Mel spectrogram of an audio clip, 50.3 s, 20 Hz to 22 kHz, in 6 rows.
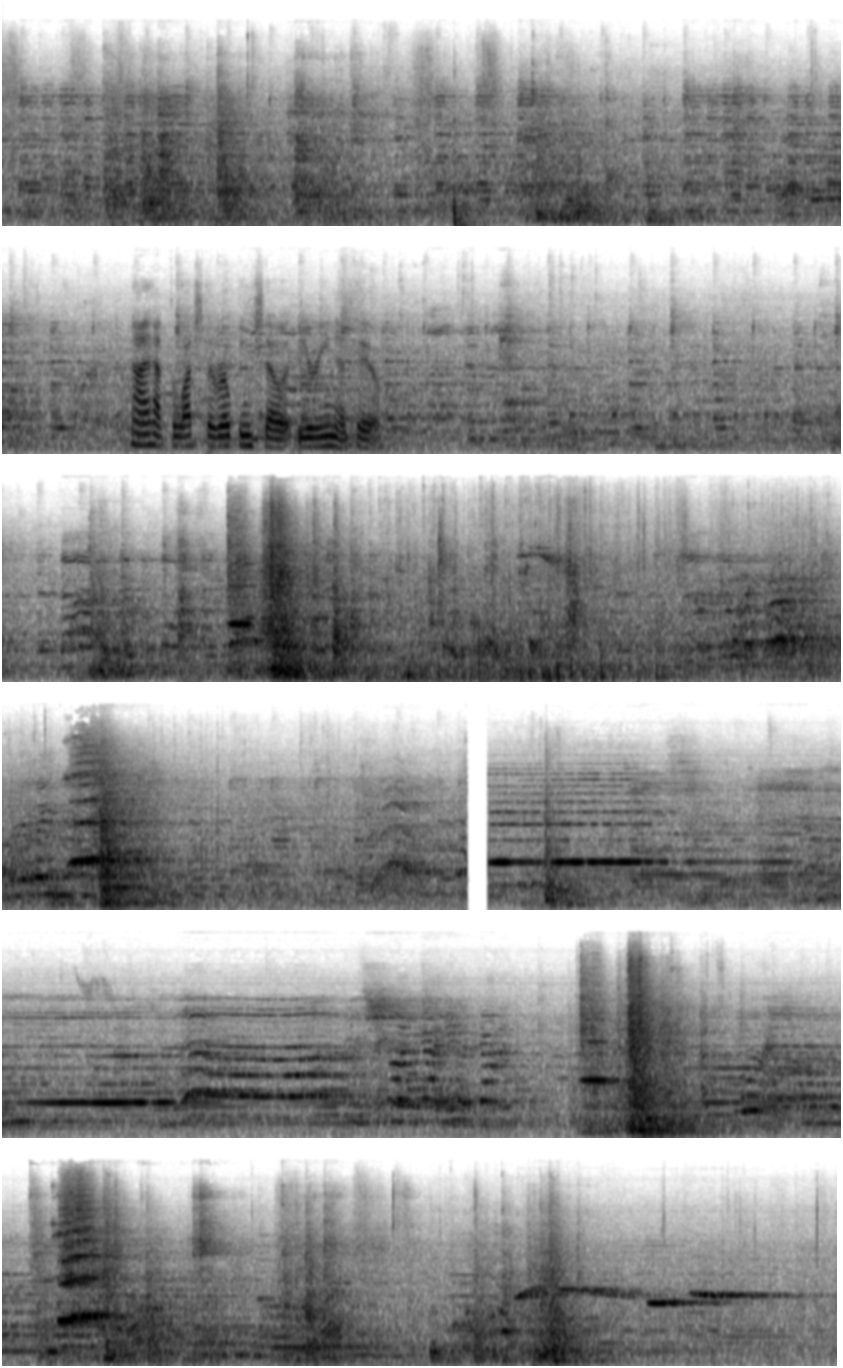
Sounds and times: Music: 0.0 - 50.3
Speech: 9.7 - 12.3.

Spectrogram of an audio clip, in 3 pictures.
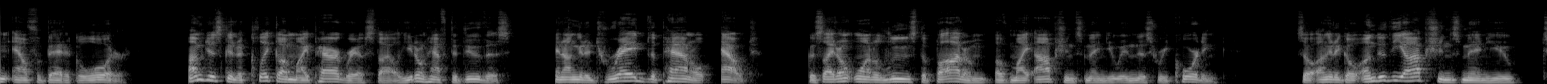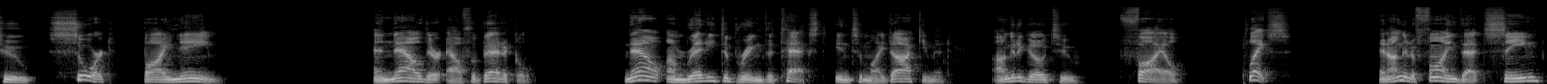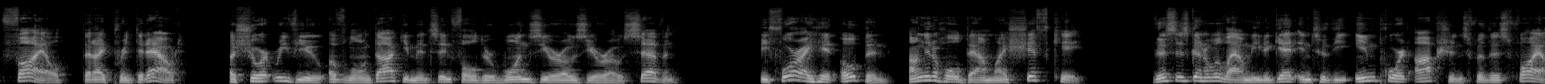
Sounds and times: Narration, monologue: 0.0 - 17.9, 19.2 - 20.9, 21.7 - 28.5, 29.3 - 37.9, 38.6 - 46.3.

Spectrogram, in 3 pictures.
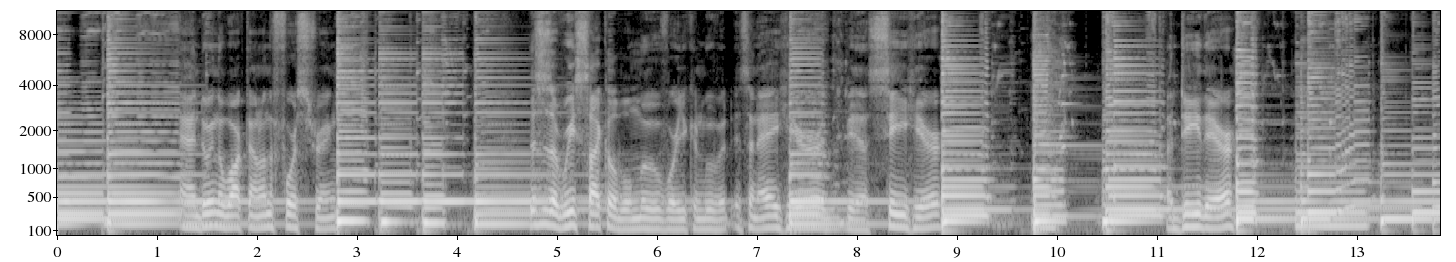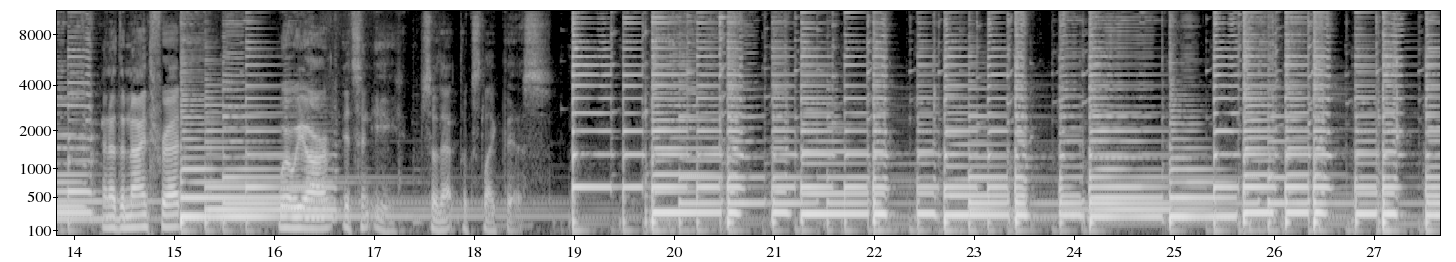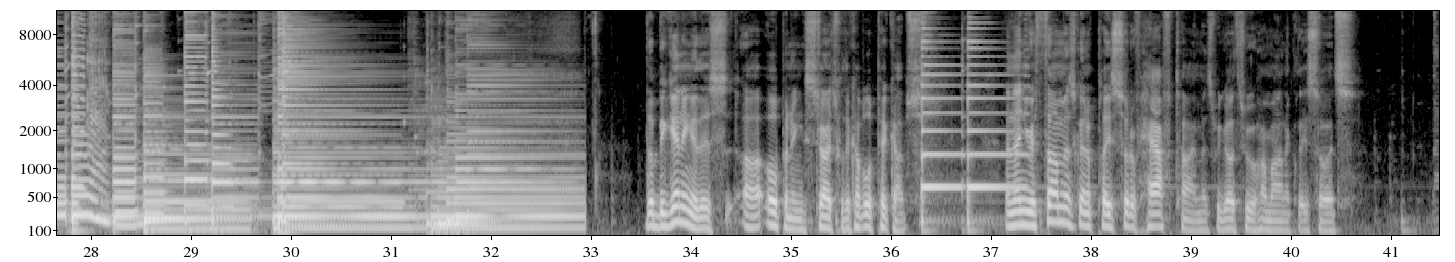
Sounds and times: Acoustic guitar: 0.0 - 33.3, 35.3 - 39.0, 39.8 - 41.4
Speech: 1.2 - 2.9, 4.7 - 8.9, 11.1 - 12.0, 14.2 - 15.2, 16.0 - 18.8, 33.6 - 36.4, 37.2 - 40.7.

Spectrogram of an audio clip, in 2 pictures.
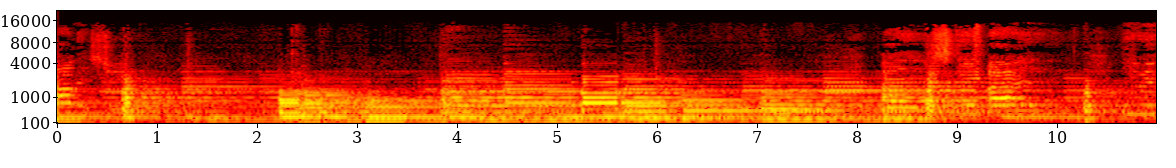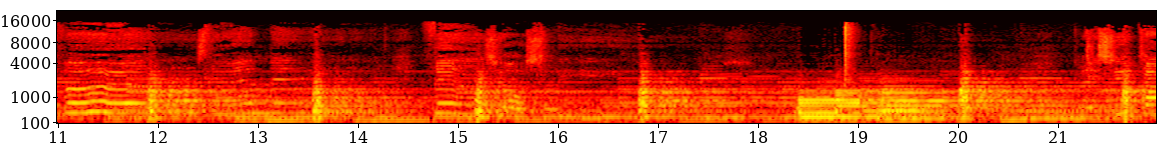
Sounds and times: Guitar: 0.0 - 21.9.

